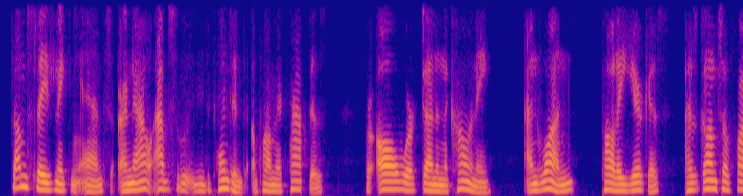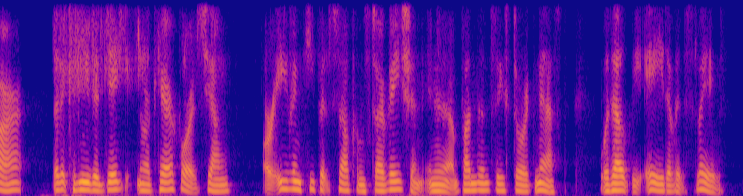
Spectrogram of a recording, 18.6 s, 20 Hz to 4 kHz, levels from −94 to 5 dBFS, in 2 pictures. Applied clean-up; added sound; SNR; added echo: neural mask model DeepFilterNet 3.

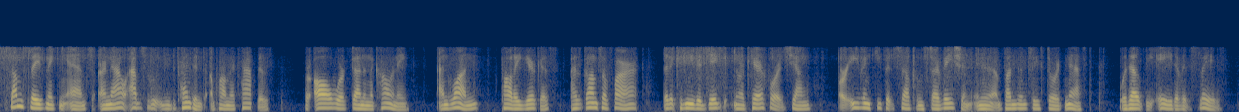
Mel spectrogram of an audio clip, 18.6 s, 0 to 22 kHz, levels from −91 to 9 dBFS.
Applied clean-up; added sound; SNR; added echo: neural mask model RNNoise.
